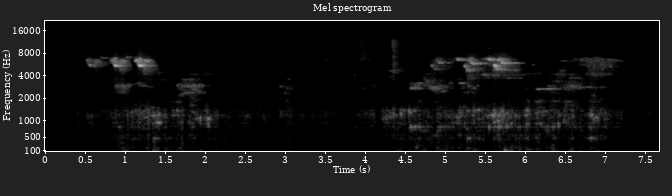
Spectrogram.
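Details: American redstart singing in a forest targeted for development; two bursts of high, thin, rapid chirping phrases, the second longer and more varied, over a steady low hum of traffic.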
